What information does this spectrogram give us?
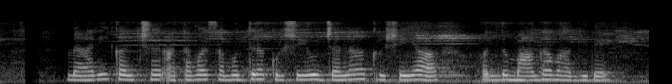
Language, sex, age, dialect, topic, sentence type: Kannada, female, 25-30, Central, agriculture, statement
